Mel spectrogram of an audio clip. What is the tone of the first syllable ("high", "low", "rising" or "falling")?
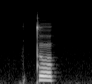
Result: high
